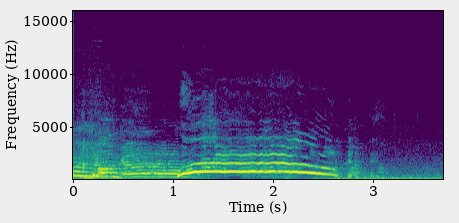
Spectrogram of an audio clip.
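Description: A young man exclaims loudly in amazement close by.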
